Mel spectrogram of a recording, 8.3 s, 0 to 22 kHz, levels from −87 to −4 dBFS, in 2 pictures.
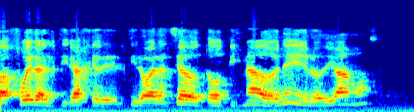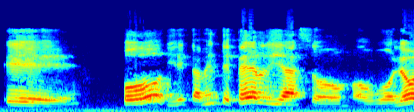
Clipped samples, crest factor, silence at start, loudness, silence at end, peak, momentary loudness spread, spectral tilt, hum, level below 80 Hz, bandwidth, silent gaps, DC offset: under 0.1%; 14 dB; 0 s; -21 LUFS; 0 s; -6 dBFS; 12 LU; -1.5 dB/octave; none; -56 dBFS; 10.5 kHz; none; under 0.1%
